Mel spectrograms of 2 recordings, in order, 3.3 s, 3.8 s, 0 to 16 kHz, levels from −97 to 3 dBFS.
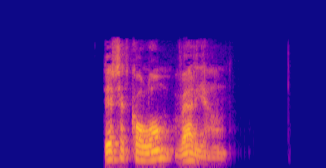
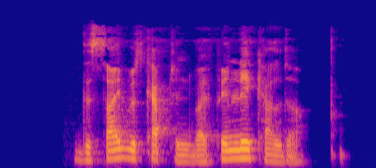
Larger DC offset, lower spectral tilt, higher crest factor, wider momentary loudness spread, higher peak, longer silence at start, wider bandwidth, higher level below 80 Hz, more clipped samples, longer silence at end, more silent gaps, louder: neither; about the same, -5.5 dB/octave vs -4.5 dB/octave; about the same, 20 dB vs 22 dB; about the same, 12 LU vs 13 LU; about the same, -2 dBFS vs -2 dBFS; first, 1.05 s vs 0.75 s; second, 7.6 kHz vs 10 kHz; about the same, -62 dBFS vs -58 dBFS; neither; first, 1 s vs 0.75 s; neither; first, -18 LUFS vs -23 LUFS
